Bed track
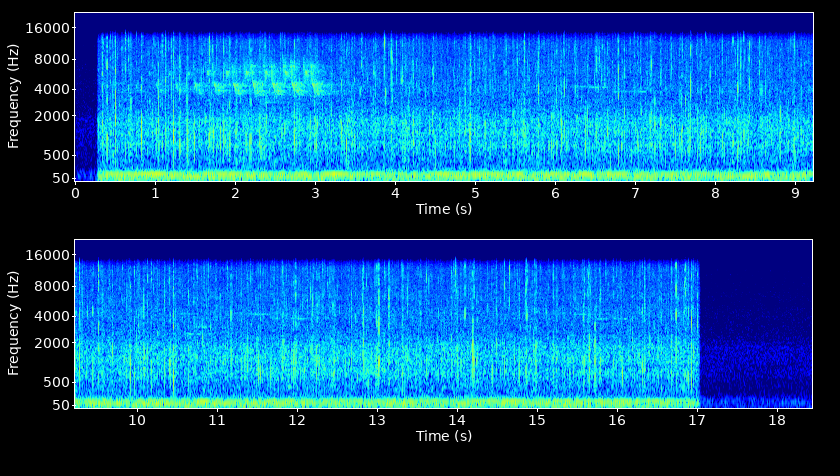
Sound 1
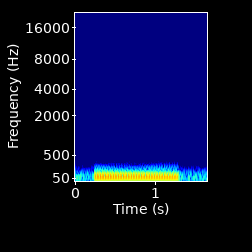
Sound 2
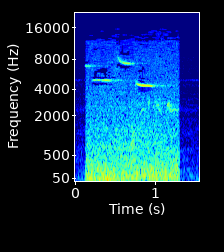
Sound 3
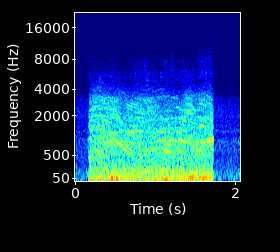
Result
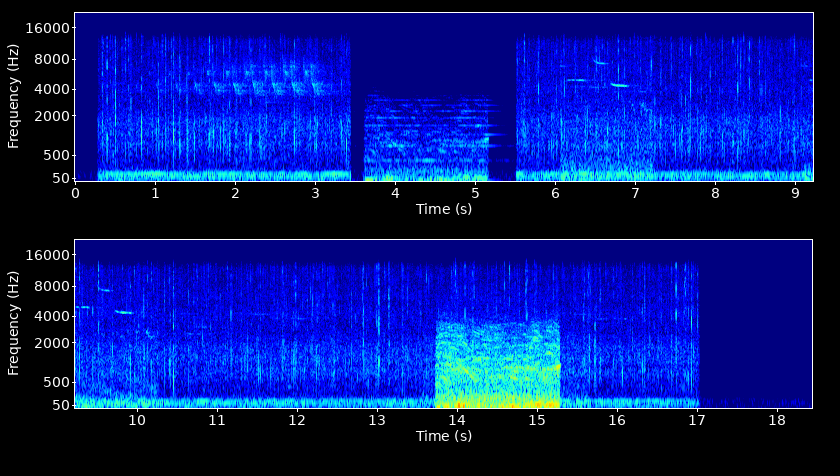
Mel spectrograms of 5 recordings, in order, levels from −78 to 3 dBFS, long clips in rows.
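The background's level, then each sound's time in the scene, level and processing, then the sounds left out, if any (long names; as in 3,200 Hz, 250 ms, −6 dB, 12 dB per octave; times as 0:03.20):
bed track −13.5 dB
0:03.44: overwrite with 3 −4.5 dB + tuned comb filter 380 Hz, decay 0.67 s, mix 90%
0:05.93: mix in 2 −18 dB
0:08.96: mix in 2 −14.5 dB + flanger whose copies keep moving one way falling 1.5 Hz
0:13.56: mix in 3 −4 dB
not used: 1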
